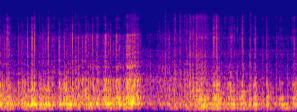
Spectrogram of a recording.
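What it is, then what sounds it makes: Wooden tabletop scratched with fingernails. Short fingernails scratch the surface of a large solid wooden tabletop, producing a steady dry rasping texture concentrated in the mid frequencies. The scratching dips briefly just after two seconds, then continues at a similar level to the end.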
